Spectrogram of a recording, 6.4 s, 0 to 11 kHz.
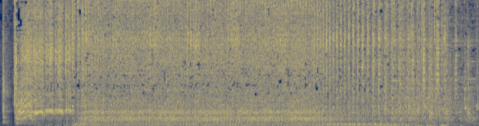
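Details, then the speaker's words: Craftsman LT1500 riding mower, Briggs engine (possibly 17 hp) with worn compression release, after fitting a Ford automotive starter solenoid: brief crank, catches at once, strong even run without stumbling; normal start. "doesn't that sound like a Ford firing up"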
